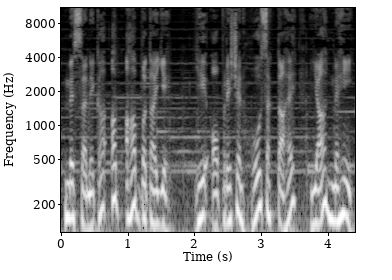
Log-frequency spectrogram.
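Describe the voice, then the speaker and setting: An insistent male lead played by an actor in an audio drama, a well-off young family man. He speaks formally and directly, commanding yet worried, with music clearly playing behind him. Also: fairly high pitch, a little slow, mellow, close to an everyday voice. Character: commanding, anxious wealthy young father and grandson. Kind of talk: Hindi audio drama acting. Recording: music bed under voice. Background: dramatic background music.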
